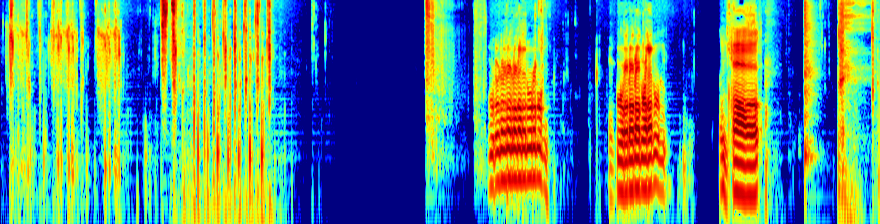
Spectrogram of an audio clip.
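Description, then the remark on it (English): Three drawn-out, warbling throat gargles during a beer tasting, fairly loud, each lasting about a second. They follow a stretch of quick crackly, crunchy clicks with short pauses between them. “that last bit of a gargle, actually, there was no beer in my back of my throat like I thought there was.”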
